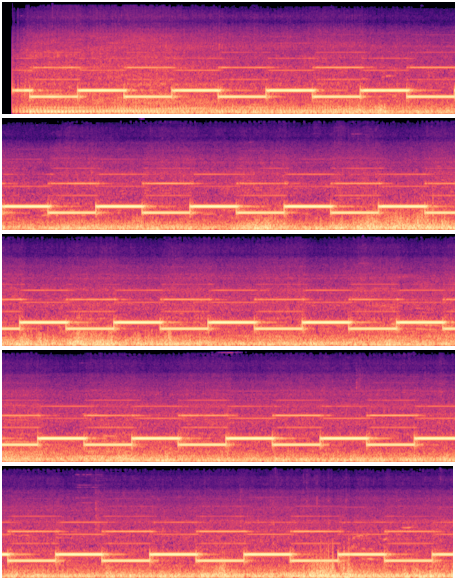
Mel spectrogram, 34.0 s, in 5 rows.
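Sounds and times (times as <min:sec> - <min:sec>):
level-crossing two-tone alarm: 0:00.2 - 0:33.9.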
